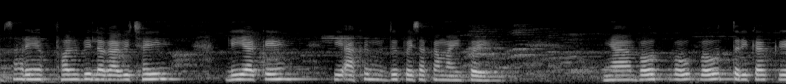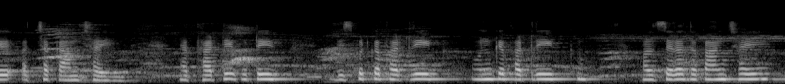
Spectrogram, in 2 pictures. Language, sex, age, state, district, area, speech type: Maithili, female, 18-30, Bihar, Sitamarhi, rural, spontaneous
